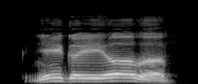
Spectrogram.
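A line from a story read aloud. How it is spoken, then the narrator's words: Grim voice from darkness. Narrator (Russian): мрачно говорит кто-то из темноты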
